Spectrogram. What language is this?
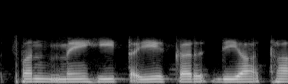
Hindi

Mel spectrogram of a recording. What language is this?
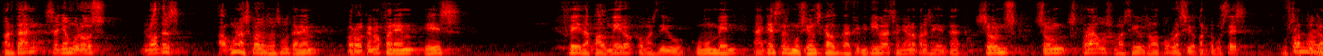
Catalan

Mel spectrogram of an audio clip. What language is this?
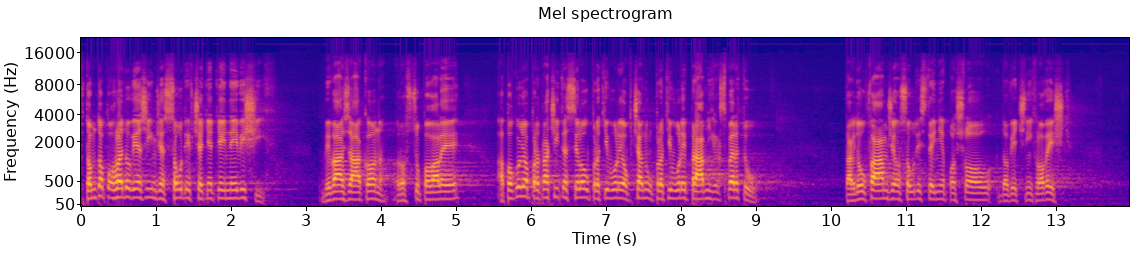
Czech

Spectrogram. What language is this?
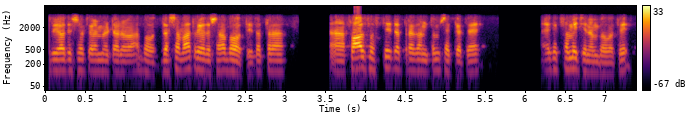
Sanskrit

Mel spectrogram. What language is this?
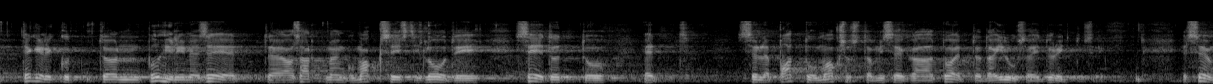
Estonian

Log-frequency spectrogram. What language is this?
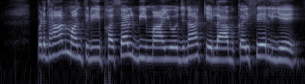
Magahi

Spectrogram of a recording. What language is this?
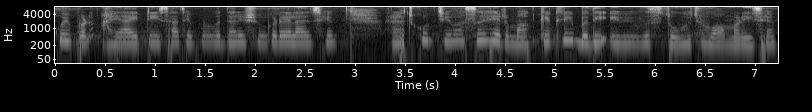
Gujarati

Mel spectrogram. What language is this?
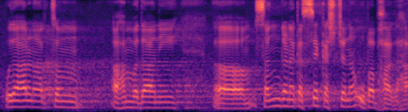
Sanskrit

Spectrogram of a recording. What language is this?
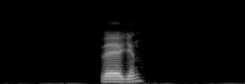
Swedish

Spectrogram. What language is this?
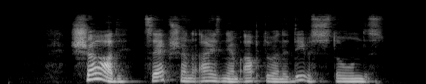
Latvian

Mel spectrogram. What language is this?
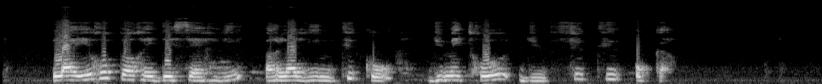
French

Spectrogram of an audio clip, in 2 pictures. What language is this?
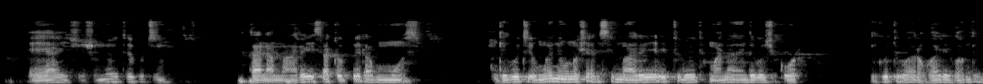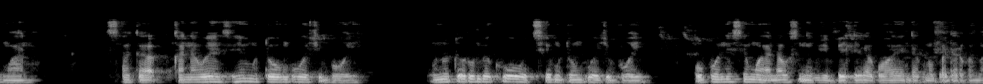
Ndau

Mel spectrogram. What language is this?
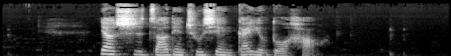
Chinese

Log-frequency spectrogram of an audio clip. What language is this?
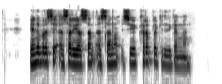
Uyghur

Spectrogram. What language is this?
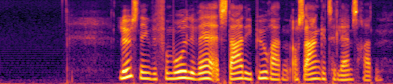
Danish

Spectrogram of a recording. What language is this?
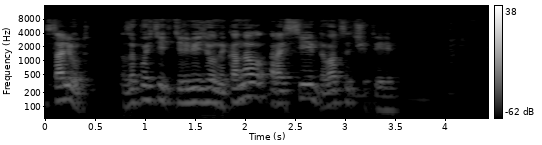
Russian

